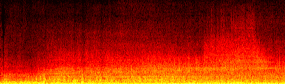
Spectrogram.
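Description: Small motorcycle's engine running steadily with wind rushing past, heard from the pillion seat while riding.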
